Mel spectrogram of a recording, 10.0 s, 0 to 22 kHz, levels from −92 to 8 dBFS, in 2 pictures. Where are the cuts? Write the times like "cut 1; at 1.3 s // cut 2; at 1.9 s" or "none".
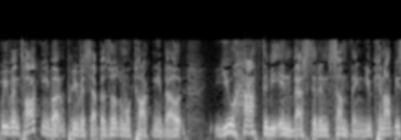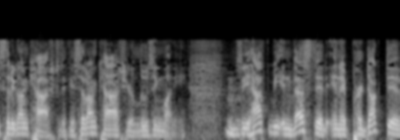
cut 1; at 1.7 s

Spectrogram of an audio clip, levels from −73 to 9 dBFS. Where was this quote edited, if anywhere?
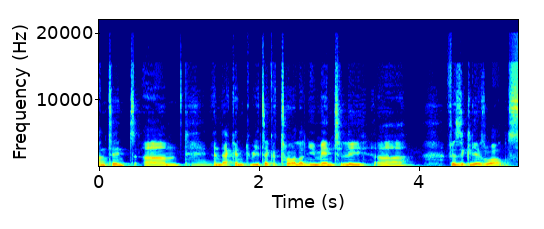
none

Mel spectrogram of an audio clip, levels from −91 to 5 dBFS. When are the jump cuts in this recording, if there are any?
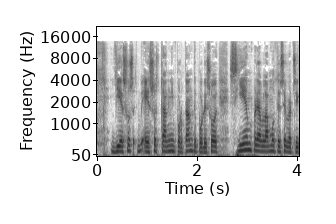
none

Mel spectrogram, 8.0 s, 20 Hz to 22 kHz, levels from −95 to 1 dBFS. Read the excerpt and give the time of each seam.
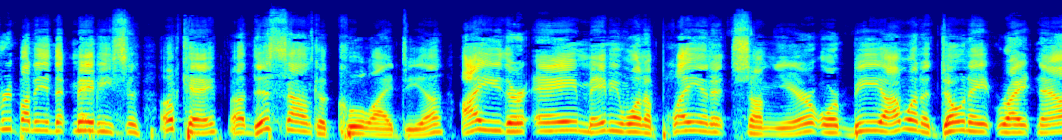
cut 1; at 1.7 s // cut 2; at 2.3 s // cut 3; at 3.4 s

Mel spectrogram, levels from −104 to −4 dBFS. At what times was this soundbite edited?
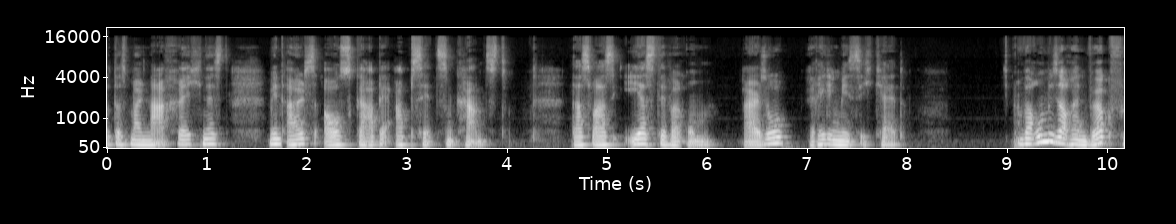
cut 1; at 1.7 s

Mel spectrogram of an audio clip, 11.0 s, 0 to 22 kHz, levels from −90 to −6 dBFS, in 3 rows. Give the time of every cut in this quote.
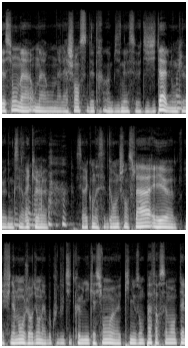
cut 1; at 2.0 s // cut 2; at 7.3 s

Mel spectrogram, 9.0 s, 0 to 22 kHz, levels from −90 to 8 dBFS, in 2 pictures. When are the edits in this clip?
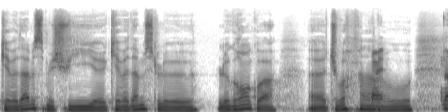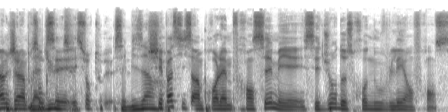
none

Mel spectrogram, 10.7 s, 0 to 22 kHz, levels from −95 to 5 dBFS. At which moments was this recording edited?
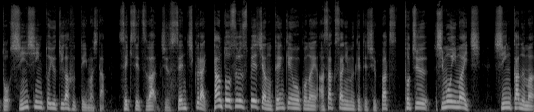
cut 1; at 2.2 s // cut 2; at 4.2 s // cut 3; at 8.0 s // cut 4; at 9.7 s

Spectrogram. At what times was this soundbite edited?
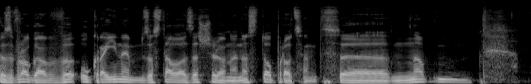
none

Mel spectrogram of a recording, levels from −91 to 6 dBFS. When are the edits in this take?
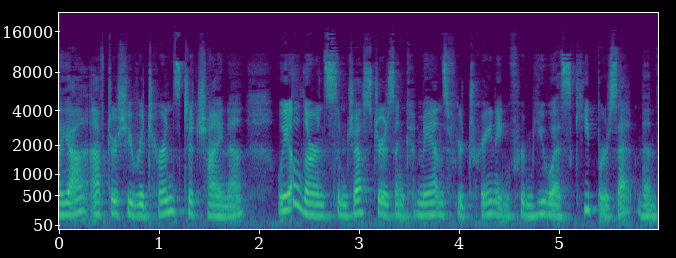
cut 1; at 2.3 s // cut 2; at 4.0 s

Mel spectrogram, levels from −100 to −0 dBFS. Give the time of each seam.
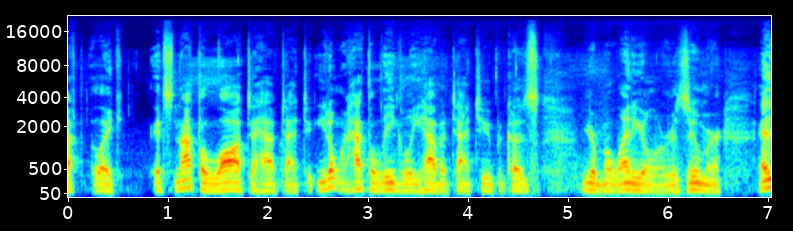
none

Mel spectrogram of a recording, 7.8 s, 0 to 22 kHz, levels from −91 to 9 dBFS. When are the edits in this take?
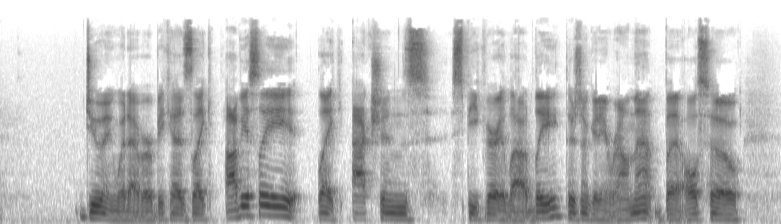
cut 1; at 3.5 s

